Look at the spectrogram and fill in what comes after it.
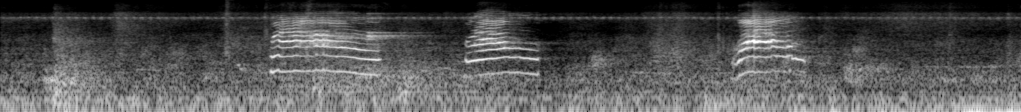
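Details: Female cat in heat calls to a male with three loud, wavering meows spaced about two seconds apart, the last one strongest, set against a low background hiss.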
